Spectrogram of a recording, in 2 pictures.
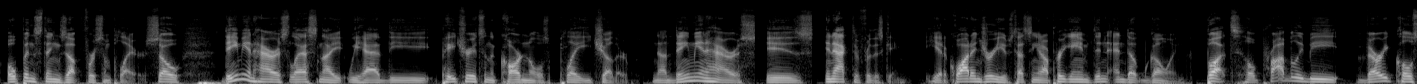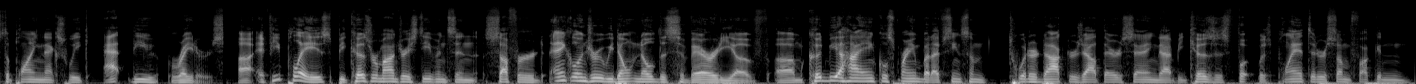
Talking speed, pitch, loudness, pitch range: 210 wpm, 110 Hz, -25 LUFS, 100-125 Hz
